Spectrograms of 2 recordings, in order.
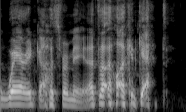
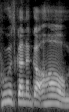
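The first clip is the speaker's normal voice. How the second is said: ordinary talk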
